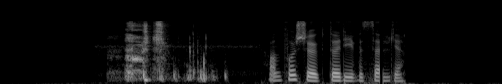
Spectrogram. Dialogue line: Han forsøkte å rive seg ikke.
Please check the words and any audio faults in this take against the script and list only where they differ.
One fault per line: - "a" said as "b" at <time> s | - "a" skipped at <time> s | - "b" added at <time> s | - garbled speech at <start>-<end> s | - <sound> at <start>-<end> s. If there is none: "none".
- sneeze at 1.1-2.3 s
- dropout at 3.8-3.8 s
